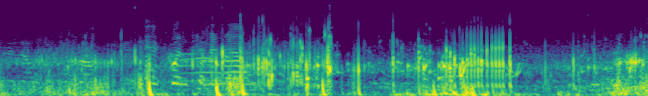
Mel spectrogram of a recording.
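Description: Shallow sea water sloshing and splashing against a waterproof camera held at the surface, with irregular sharp splashes and indistinct voices; near the end the camera goes under and the sound turns dull and muffled.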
